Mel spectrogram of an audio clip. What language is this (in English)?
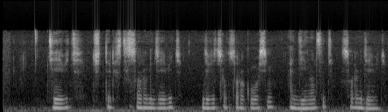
Russian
